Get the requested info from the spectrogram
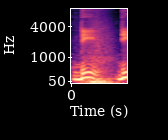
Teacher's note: On the other hand, अगर मैं consonant का साउंड निकालता हूं जैसे बी में आपके लिप्स ज्वाइन हो रहे हैं, डी में आपकी जो टंग है वो आपके माउथ के रूफ को टच कर रही है यानी पैलेट को टच कर रही है।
